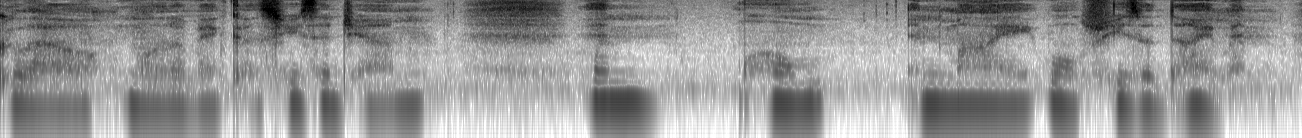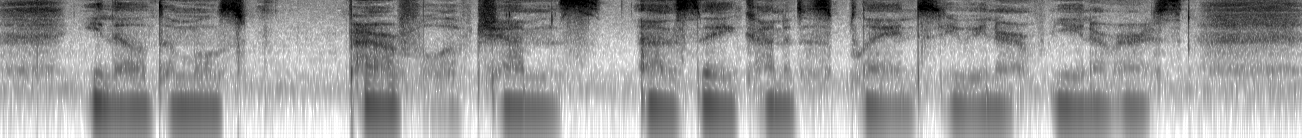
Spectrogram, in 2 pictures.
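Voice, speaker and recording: A woman whispers, soft-spoken, at a fairly slow pace. Noticeable background noise is present. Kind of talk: ASMR whisper narration while speed drawing; casual talk to camera. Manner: whispered, soft, relaxing.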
